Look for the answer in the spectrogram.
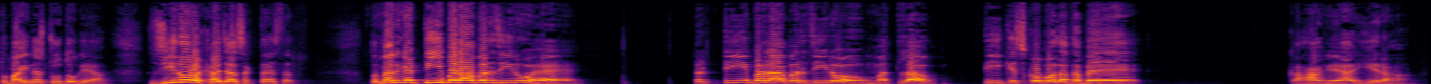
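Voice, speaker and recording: A man teaching math in a lecture, playful, acting out both sides of a dialogue with his students. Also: high voice.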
